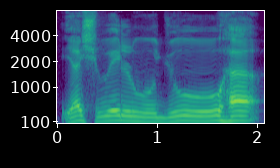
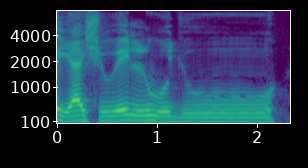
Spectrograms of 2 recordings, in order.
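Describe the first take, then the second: First: الوجوه ending on a short voiced u to carry on; joined form. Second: الوجوه stopped on a silent final ha, vowel lengthened; pause form. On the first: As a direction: read الوجوه with its vowel, flowing on. (وصل الوجوه با حرکت آخر) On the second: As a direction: stop on الوجوه with a long madd. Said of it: "اگر توقف کردیم اینجا". (وقف روی الوجوه با مد عارض) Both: Shown as a demonstration.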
